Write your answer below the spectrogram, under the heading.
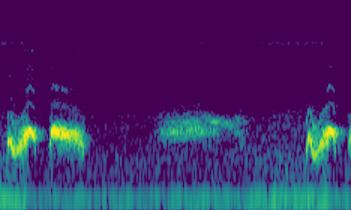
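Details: Spotted dove calling to draw other doves into song: low, throaty coos in paired notes, a quieter drawn-out coo in the middle, then the next phrase beginning, with a soft constant hum behind.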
